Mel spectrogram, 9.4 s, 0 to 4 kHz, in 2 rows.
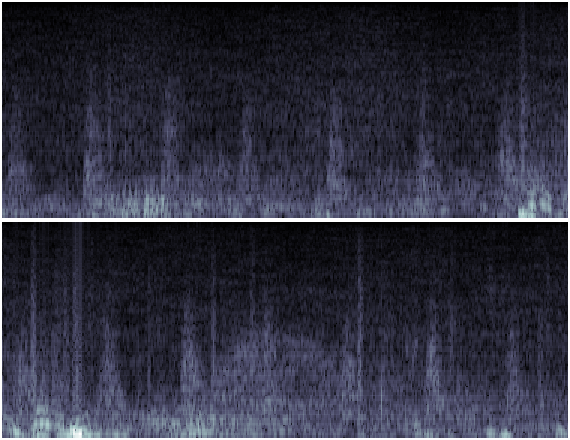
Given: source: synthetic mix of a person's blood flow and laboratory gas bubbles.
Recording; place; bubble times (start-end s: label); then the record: Doppler ultrasound of blood flow; subclavian vein
7.86-8.19 s: bubbles
From the record:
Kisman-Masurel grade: 111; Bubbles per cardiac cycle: 1 to 2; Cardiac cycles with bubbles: 1 to 10%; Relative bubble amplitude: barely perceptible (0.100 to 0.250); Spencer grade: 1 (occasional bubble signal discernible with the cardiac motion signal, with majority of cardiac periods free of bubbles); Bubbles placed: anywhere in the cardiac cycle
